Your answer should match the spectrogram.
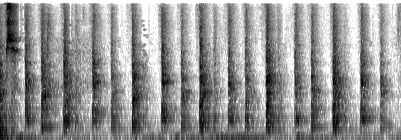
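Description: Brazilian tamborim, a small handheld frame drum, struck with a stick in a quick rhythm of sharp hits, about six a second.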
